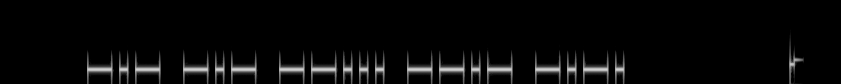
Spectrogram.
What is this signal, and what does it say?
Morse code, heard as a keyed tone, about 15 wpm, 700 Hz. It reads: KK7QC
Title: USA Call Signs Repeated 2x 15wpm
